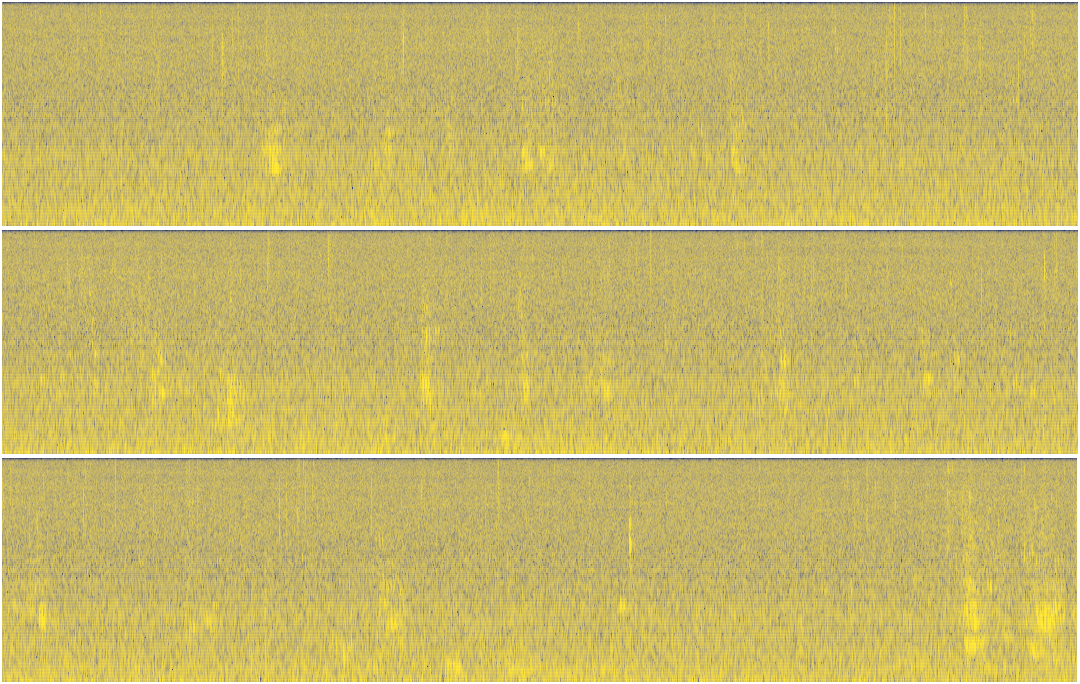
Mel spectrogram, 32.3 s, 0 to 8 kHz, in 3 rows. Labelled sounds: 31.8	32.1	water noise, 0.78 to 1.1 kHz

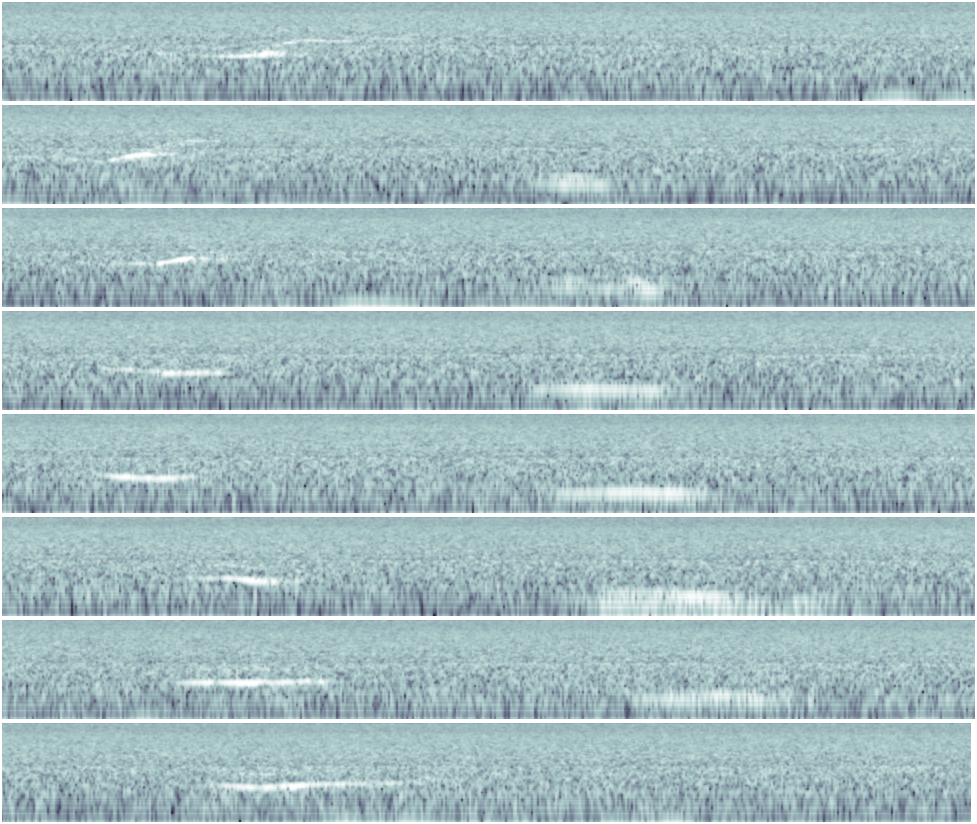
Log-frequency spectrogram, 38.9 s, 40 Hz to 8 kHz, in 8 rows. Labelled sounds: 1.4	1.8	humpback whale, 0.80 to 1.1 kHz

